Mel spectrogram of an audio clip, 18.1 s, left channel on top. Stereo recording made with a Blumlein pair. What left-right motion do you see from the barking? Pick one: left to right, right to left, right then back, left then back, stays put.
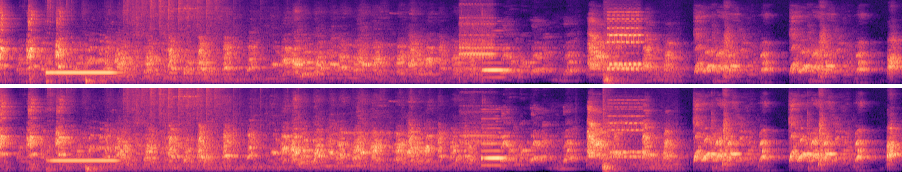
left to right.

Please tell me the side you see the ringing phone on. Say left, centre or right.
left.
